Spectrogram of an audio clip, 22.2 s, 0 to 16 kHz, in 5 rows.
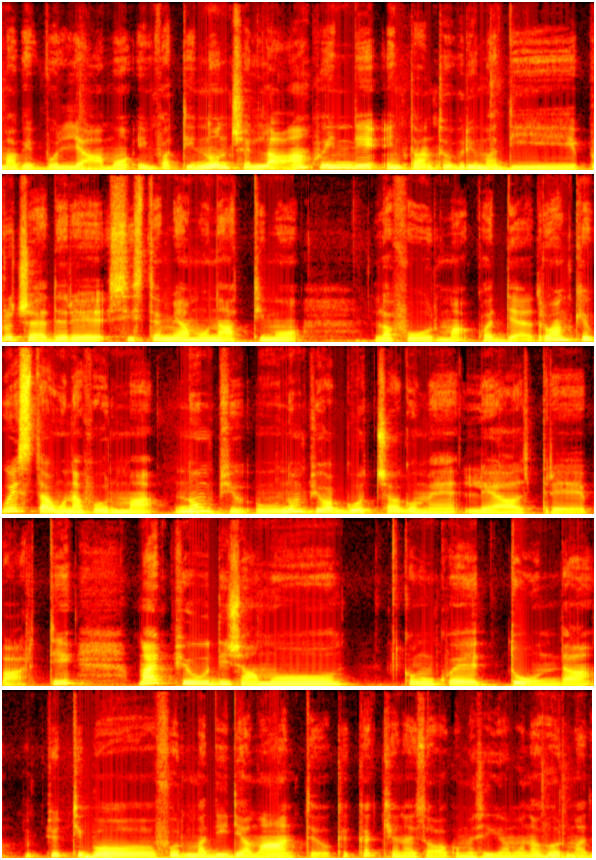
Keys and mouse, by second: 0.2 ctrl+middle click, 0.7 shift+middle click, 3.7 g, 6.1 g, 7.7 click, 9.5 g, 12.1 g, 14.3 click, 15.3 g, 16.7 click, 16.9 g, 20.1 click, 20.7 click, 21.9 g.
